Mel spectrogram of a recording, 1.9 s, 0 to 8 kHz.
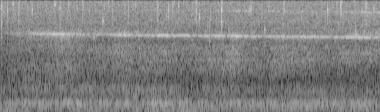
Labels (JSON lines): {"label": "anthrophony, boat engine", "recorder": "SoundTrap 300"}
